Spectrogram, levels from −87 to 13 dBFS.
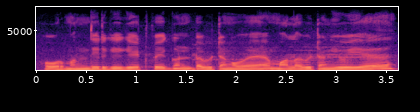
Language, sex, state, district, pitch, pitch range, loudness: Hindi, male, Uttar Pradesh, Shamli, 135 Hz, 135-140 Hz, -12 LUFS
